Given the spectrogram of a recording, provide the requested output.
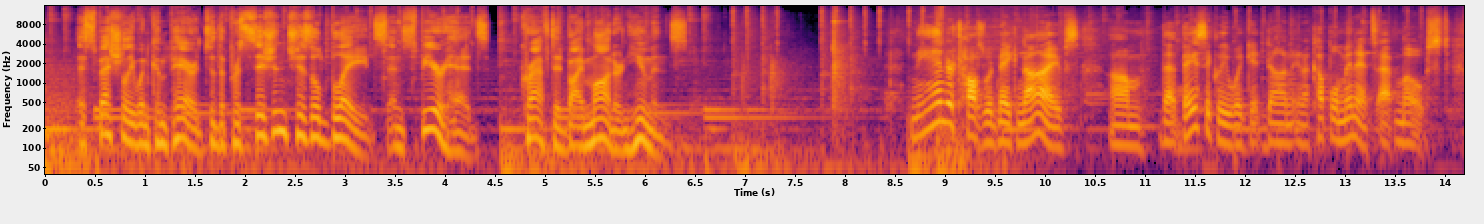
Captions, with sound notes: especially when compared to the precision-chiseled blades and spearheads crafted by modern humans. [rocks banging] Neanderthals would make knives that basically would get done in a couple minutes at most.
